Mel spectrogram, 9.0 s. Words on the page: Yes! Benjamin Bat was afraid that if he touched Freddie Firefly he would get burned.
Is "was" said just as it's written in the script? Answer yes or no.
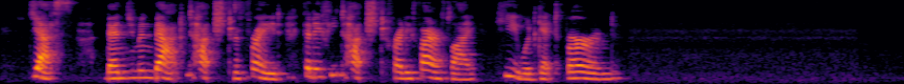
no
